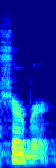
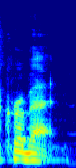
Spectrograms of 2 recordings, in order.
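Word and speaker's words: Chrebet: If you're a young Breaker out there, his name is not Sherbet. It's It's Crebette.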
